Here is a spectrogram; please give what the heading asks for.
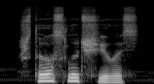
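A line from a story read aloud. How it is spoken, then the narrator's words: Soft question from she-bear. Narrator (Russian): мягко спросила медведица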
